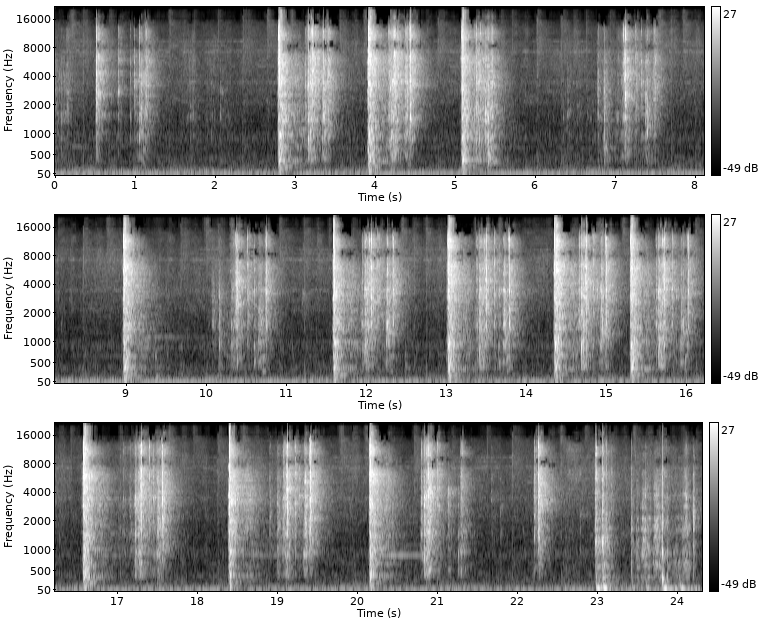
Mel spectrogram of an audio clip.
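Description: Jurassic Pro toy dart blaster fired repeatedly, a long series of sharp plastic clacks and snaps, often in quick pairs, close and loud over faint room noise.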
